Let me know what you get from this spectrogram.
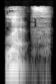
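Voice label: "let's", British English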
